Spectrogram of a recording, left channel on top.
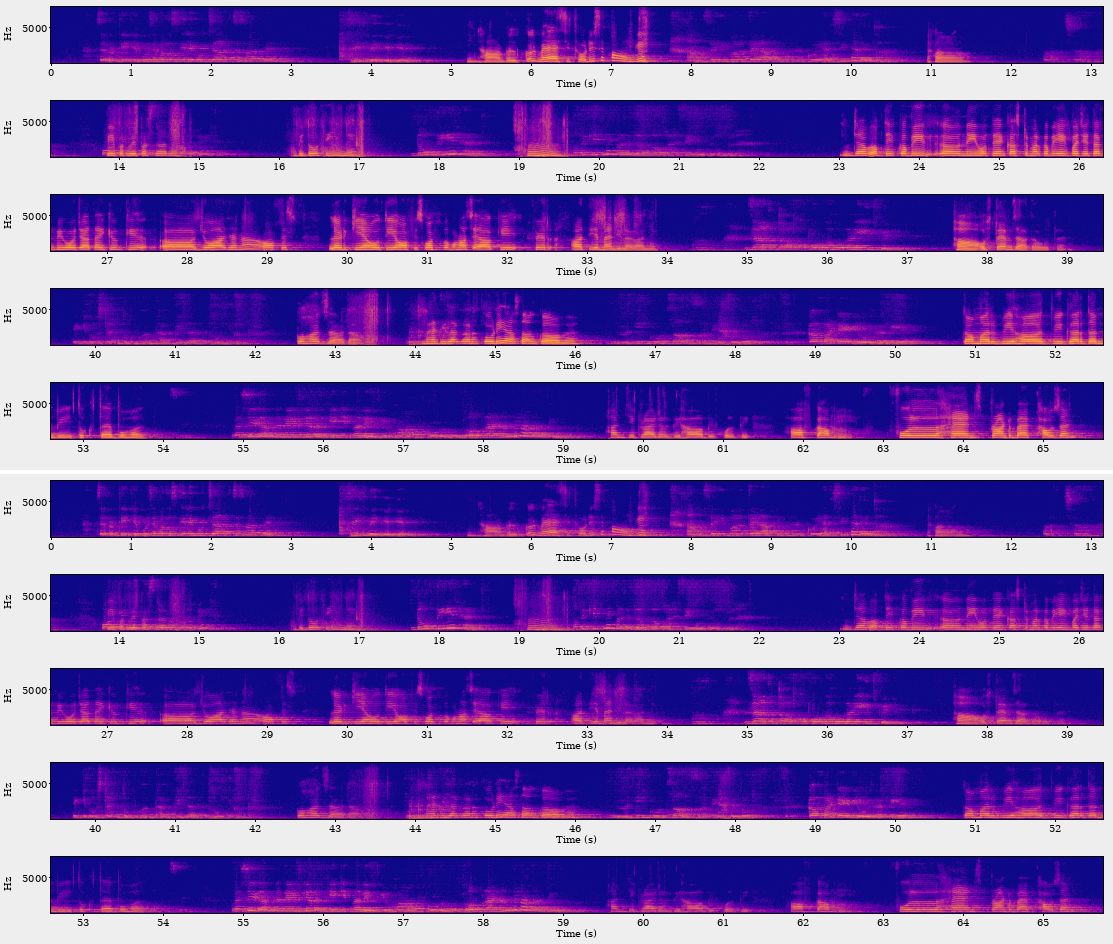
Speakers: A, on the right (about 75°); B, on the left (about 55°).
A: چلو ٹھیک ہے مجھے مت اس کے لیے کچھ چارجز بنے سیکھنے کے لیے
B: ہاں بالکل میں ایسی تھوڑی سکھاؤں گی
A: ہاں صحیح بات ہے اپنی محنت کوئی ایسی کرے گا
B: ہاں
A: اچھا اور
B: پیپر
A: کتنے
B: ویپر
A: کسٹمر
B: سارا
A: ہیں ابھی
B: ابھی دو تین ہے
A: دو تین ہے
B: ہوں
A: ابھی کتنے بجے تک سب ایسے ہی ہوتے ہو گھر
B: جب ابیک کبھی نہیں ہوتے ہیں کسٹمر کبھی ایک بجے تک بھی ہو جاتا ہے کیونک جو آج ہے نا آفس لڑکیاں ہوتی ہے آفس وفس وہاں سے آ کے پھر آتی ہے مہندی لگانے
A: ہاں ہاں زیادہ تو آپ کو ہوگا <inaudible>
B: ہاں اس ٹائم زیادہ ہوتا ہے
A: لیکن اس ٹائم تو بہت تھک بھی جاتے ہوں گے آپ
B: بہت زیادہ
A: اور
B: مہندی
A: کیا
B: لگانا تھوڑی آسان کام ہے
A: نہیں کون سا آسان ہے اسے تو کمبر ٹیڑھی ہو جاتی ہے
B: کمر بھی ہاتھ بھی گردن بھی دکھتا ہے بہت
A: اں ویسے آپ نے ریٹ کیا رکھی ہے کتنا لیتی ہو ہاف فل اور برائڈل بھی لگاتی ہو
B: ہاں جی برائڈل بھی ہا ب فل بھی ہاف کا ہم full hand front back thousand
